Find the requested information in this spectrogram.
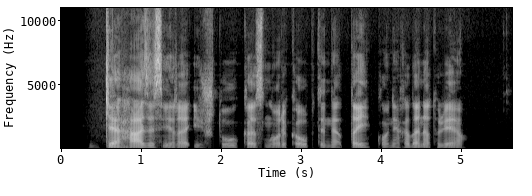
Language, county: Lithuanian, Tauragė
